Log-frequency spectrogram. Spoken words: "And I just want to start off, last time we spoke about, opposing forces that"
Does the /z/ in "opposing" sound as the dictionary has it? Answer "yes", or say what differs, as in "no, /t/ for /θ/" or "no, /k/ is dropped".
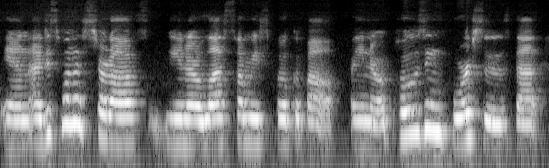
yes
